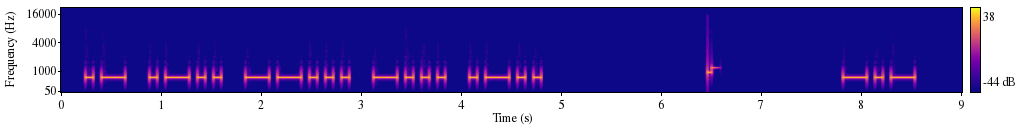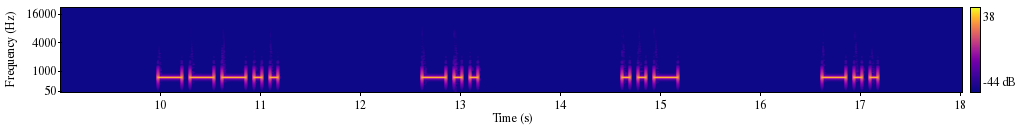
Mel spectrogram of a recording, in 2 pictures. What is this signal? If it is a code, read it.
Morse code, heard as a keyed tone, about 15 wpm, spaced as for 8 wpm, 700 Hz. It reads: AL7BL K8DUD
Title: USA Call Signs - 5 Characters - 6x Character Spacing - 15wpm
